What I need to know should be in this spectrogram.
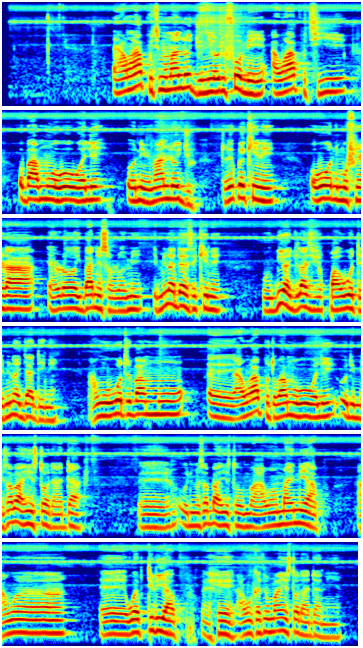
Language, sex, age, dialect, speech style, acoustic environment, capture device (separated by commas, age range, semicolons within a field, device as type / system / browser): Yoruba, male, 25-34, Nigeria - Lagos Yoruba, happy; relaxed; focused; excited, silence, mobile / Linux / Chrome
